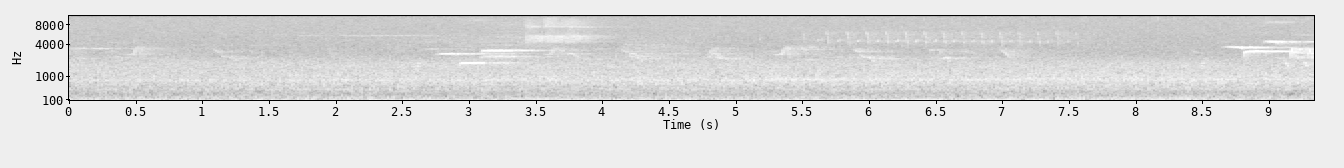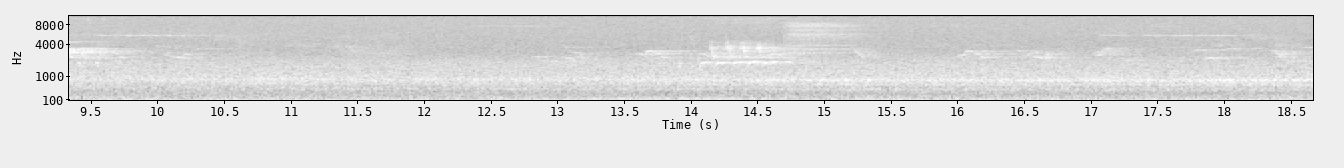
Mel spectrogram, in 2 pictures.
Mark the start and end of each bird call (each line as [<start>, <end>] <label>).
[0.00, 7.40] American Robin (Turdus migratorius)
[2.60, 4.20] Wood Thrush (Hylocichla mustelina)
[5.50, 7.50] Swamp Sparrow (Melospiza georgiana)
[8.60, 10.60] Wood Thrush (Hylocichla mustelina)
[12.60, 18.67] American Robin (Turdus migratorius)
[13.90, 15.20] Wood Thrush (Hylocichla mustelina)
